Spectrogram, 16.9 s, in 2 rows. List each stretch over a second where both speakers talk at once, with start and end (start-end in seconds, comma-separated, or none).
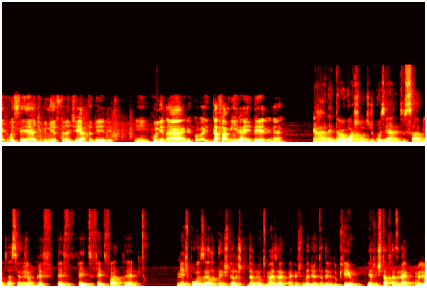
none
